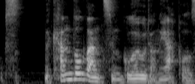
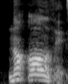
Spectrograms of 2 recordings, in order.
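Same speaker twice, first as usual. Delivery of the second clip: Thunderbolt's voice; 7 semitones higher, 8 dB louder than usual. Acted. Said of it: "said Thunderbolt".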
